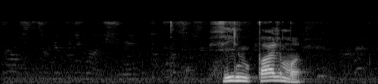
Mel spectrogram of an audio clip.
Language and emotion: Russian, neutral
